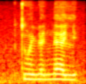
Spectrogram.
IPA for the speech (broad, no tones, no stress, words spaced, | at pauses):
tʷẽɳɪnɛlʲ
